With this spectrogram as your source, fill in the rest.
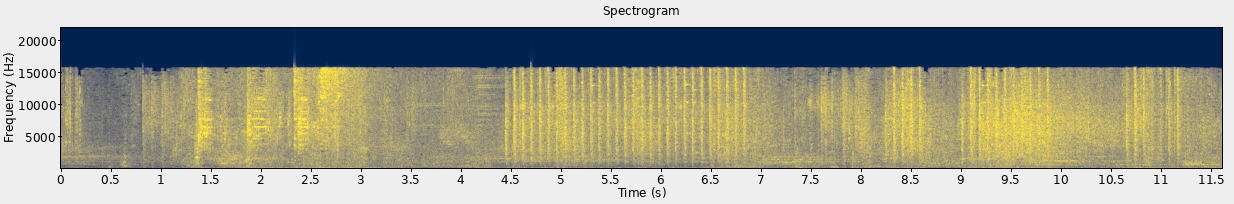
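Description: Deep explosions boom.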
